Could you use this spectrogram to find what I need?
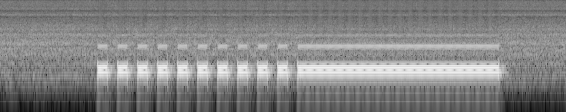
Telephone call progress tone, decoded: stutter dial tone

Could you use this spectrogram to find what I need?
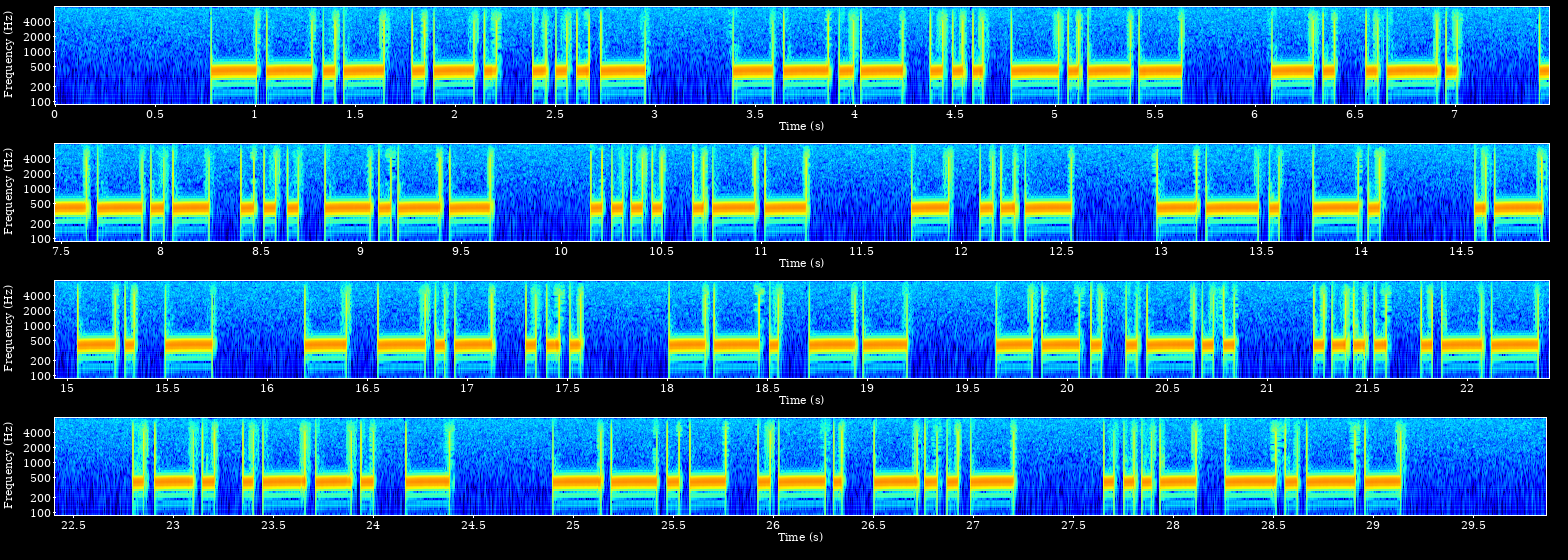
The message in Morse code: QRV QSY NR QSY HW TU GN ANT TKS GM GL HW RPT QRX VY

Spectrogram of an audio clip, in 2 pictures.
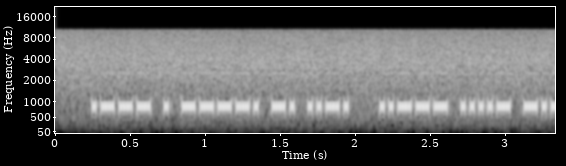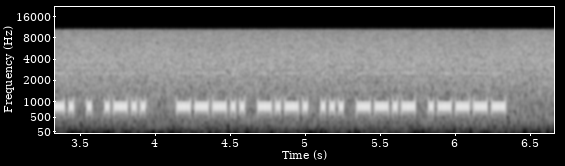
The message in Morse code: JE9NF 24CEL 8CSQ1

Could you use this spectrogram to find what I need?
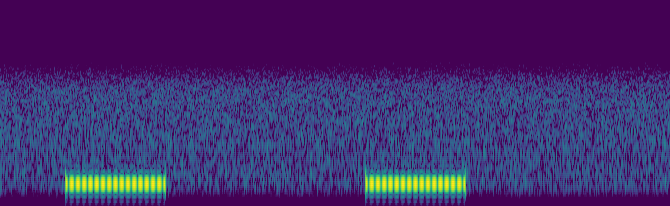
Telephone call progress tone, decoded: ringback tone

